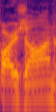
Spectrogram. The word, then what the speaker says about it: Arjan: York hey what's up arjan orjan how do you say your name uh just like the way you say it it's the correct way arjan arjan okay good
